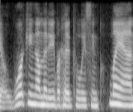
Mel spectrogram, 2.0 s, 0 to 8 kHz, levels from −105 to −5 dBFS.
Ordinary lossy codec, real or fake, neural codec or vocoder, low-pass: Opus, 64 kbps; fake; codec, 16 kHz, 1 kbps, FunCodec, trained on Chinese and English, 50 frames a second; 7.2 kHz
